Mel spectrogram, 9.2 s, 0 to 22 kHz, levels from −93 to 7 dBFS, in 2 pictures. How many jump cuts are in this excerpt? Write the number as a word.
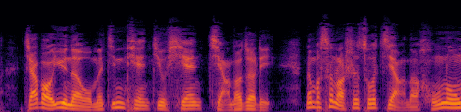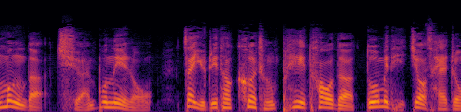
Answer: one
